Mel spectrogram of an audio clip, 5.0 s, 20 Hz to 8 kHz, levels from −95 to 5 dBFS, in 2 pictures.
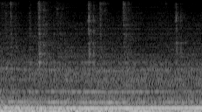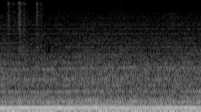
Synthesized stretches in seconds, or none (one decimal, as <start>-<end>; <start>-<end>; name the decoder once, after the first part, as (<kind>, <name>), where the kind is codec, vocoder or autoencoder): none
